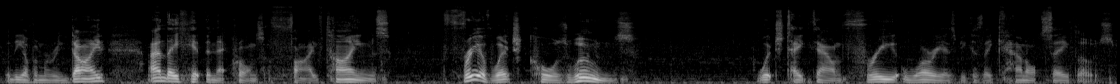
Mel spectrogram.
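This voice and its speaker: A man in his thirties with a Geordie accent, narrating a tabletop battle report at home, slightly hoarse, rambling with lots of fillers. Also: on the low side, a little slow, a little mellow, soft background music. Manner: rambling, self-deprecating, lots of filler words. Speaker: YouTube host. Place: home games room.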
